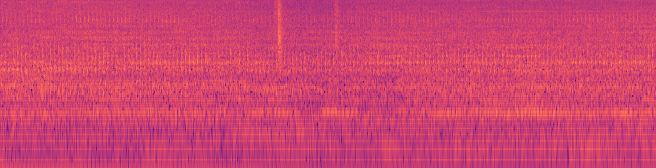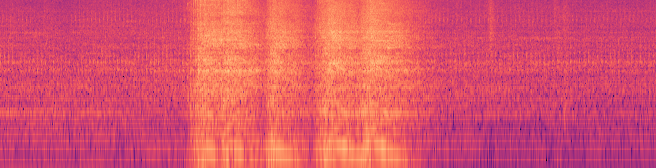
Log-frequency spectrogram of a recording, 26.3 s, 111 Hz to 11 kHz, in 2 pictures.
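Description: Honda CB125F's 125 cc air-cooled single-cylinder four-stroke engine idling steadily. About two-thirds of the way through it is blipped several times in quick succession, the revs rising and falling over about five seconds, then it drops back to a quieter idle.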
